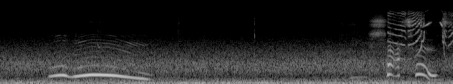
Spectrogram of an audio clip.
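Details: Airedale Terrier giving a single drawn-out, whistly squeak that rises slightly then slides downward over about a second, followed by short wavering squeaky notes mixed with a person's voice near the end.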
